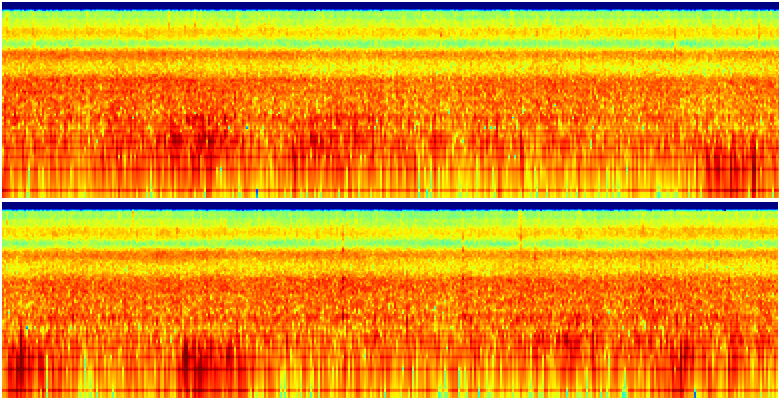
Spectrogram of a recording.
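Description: Heavy rain pouring steadily onto wet pavement, an even hiss with no break.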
